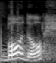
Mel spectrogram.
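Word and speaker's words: boudoir: displayed in my bordeaux border b-o-u-d-o-i-r it's pronounced as bodo it means the private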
